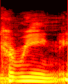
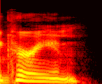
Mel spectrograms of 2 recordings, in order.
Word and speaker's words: Caryn: So it's spelled C-A-R-Y-N. Would you say Karen or Kareen? – Kareen. – Yeah, like I was looking at it both ways. – It's got to be Kareen.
